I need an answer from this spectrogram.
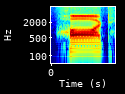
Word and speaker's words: hot: तो H से बना हमारा हा और T से बना हमारा टा, और हमें करना क्या है? ओ के लिए आ का डंडा और चंद्र बिंदु लगता है, तो हॉट।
